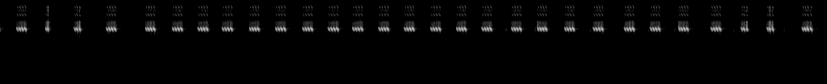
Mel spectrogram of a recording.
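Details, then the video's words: Male cricket calling at night to attract females and establish territory, loud, high, clicky chirps about three per second, with a couple of short hesitations early and late, against total quiet. "Cricket Chirping Sounds - Cricket klinkt 's nachts luid"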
